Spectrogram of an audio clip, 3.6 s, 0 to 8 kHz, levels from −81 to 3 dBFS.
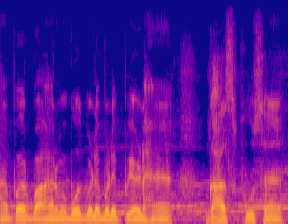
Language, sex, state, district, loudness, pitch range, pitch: Hindi, male, Jharkhand, Palamu, -17 LUFS, 105-110 Hz, 110 Hz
